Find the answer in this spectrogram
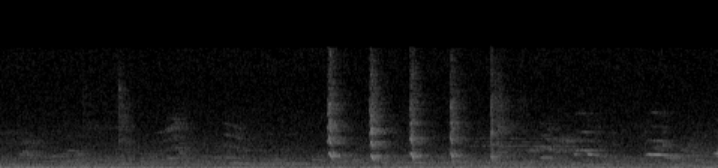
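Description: A parrot gives a quick burst of five harsh, broadband squawks about a third of a second apart, over a low background rumble.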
